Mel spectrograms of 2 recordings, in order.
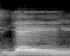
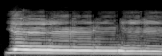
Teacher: instead of ye, it's yay. It got lengthened. You can hear that's longer, right?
